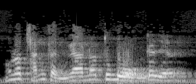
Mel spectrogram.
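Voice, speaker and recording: An older Buddhist monk gives a folksy sermon, often repeating words. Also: male voice, high voice, rapid-fire, creaky, darkish tone. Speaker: Buddhist monk giving a dharma talk. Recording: echoey hall, dull lo-fi, faint music.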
